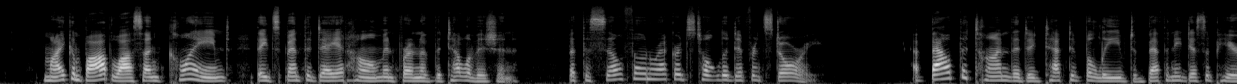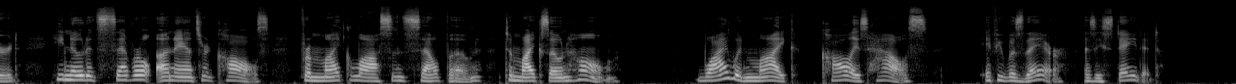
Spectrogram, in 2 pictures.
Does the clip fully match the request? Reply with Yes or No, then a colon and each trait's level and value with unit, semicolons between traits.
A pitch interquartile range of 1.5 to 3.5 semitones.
No: average, 4.3 semitones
